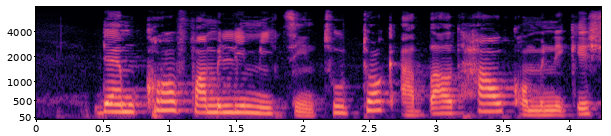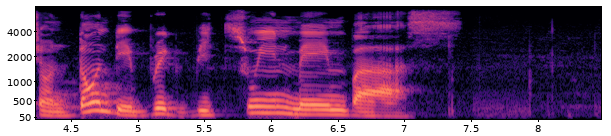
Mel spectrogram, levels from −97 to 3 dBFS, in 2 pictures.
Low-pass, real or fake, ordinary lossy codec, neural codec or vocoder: 7.2 kHz; real; none; none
